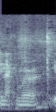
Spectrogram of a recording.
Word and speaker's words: Nakamura: Is it Nakamura? – Oh, yeah, Nakamura, yeah.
